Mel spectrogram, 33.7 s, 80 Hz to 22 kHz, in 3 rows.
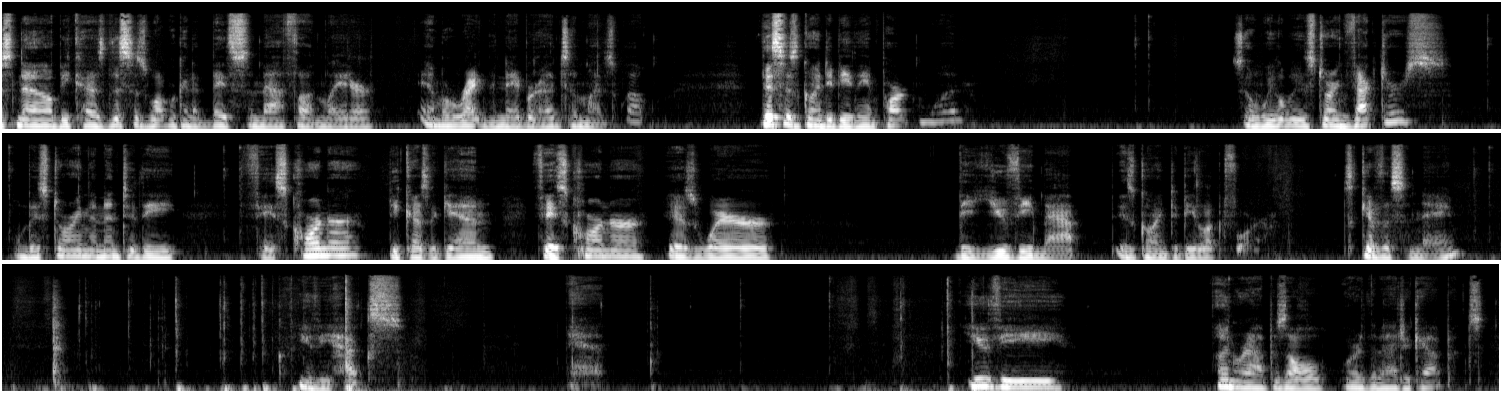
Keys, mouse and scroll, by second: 0.0 click, 8.5-10.2 drag, 11.1-13.0 drag, 22.3-25.1 drag, 26.8 middle click, 28.0-31.6 drag.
